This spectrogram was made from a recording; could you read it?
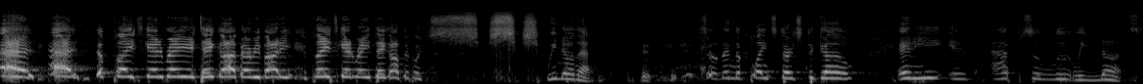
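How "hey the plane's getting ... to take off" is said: high-pitched, raised, loud yell. Retelling a passenger announcing takeoff to everybody on the plane, imitating a man yelling. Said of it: "he starts yelling".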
